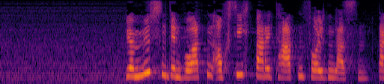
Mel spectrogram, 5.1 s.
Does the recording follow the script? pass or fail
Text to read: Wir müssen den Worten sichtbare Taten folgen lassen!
fail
